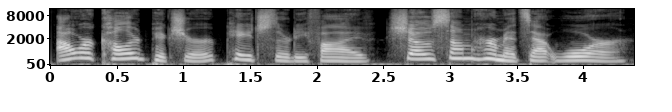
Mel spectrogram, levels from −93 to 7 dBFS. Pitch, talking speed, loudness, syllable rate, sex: 225 Hz, 150 wpm, -17 LUFS, 4.1 syllables/s, female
